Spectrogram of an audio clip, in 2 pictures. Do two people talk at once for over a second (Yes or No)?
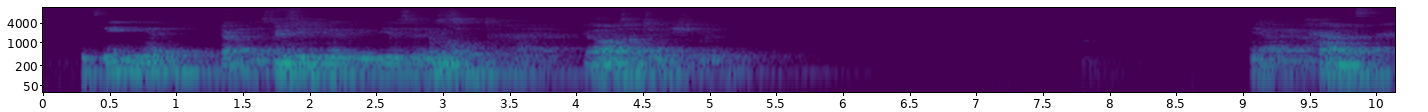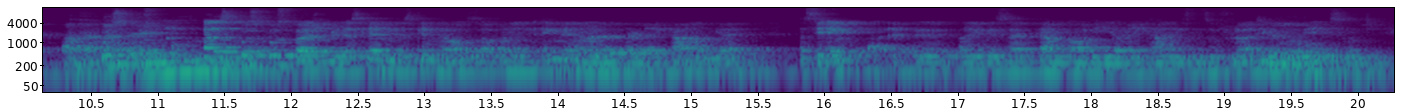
Yes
